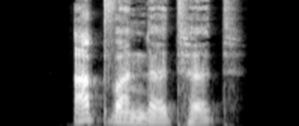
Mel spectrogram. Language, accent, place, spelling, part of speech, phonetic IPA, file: German, Germany, Berlin, abwandertet, verb, [ˈapˌvandɐtət], De-abwandertet.ogg
- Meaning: inflection of abwandern: 1. second-person plural dependent preterite 2. second-person plural dependent subjunctive II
